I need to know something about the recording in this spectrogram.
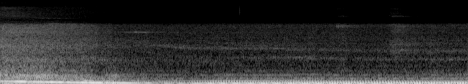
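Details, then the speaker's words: Ford Focus ST with no-boost fault code P0238, after repairing the wiring loom: engine revs up, drops back cleanly and settles into a smooth, even idle; boost sensor reading normally, fault fixed. "you can see that's working all fine there now so I'm pretty happy with that"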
